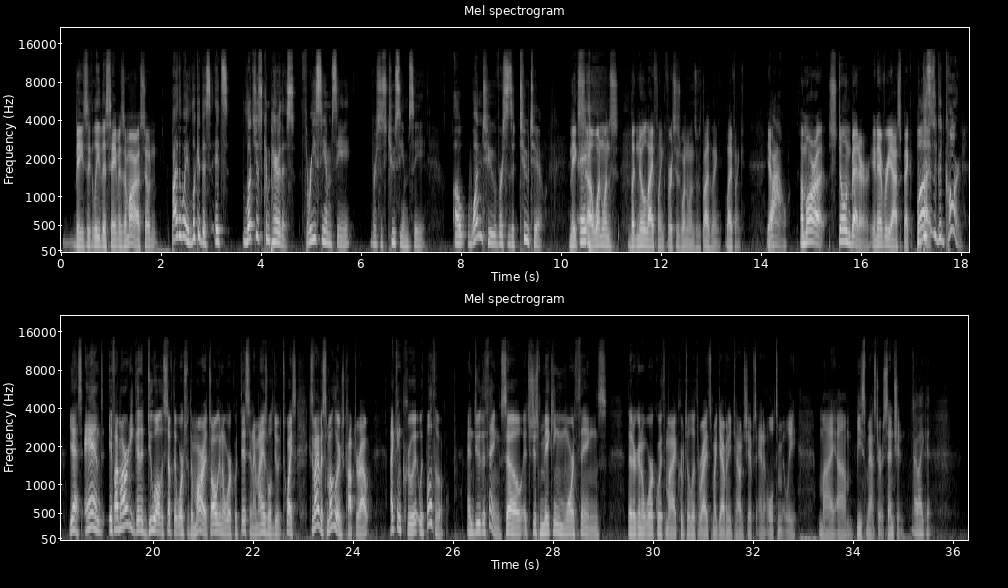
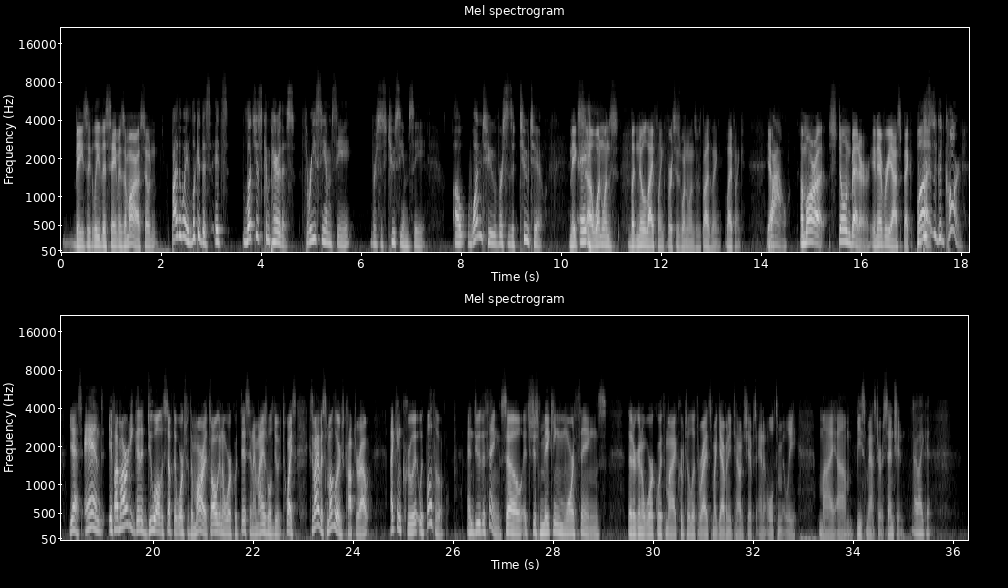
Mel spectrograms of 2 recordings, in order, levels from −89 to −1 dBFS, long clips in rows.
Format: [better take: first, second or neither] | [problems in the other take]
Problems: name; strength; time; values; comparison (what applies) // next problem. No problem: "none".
first | muffled; slightly; fading above 4 kHz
